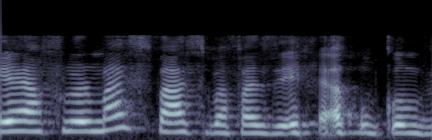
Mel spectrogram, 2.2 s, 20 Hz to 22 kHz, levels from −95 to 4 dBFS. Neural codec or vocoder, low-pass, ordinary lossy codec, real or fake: codec, 16 kHz, 4.8 kbps, FACodec; none; none; fake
